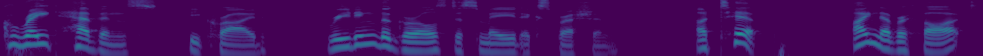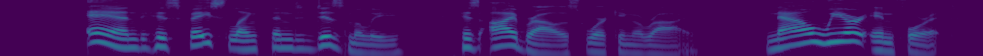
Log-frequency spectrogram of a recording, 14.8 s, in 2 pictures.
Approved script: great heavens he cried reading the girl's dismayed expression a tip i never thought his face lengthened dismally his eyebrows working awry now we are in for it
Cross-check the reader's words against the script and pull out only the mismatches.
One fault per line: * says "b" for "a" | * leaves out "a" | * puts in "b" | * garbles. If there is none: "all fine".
* puts in "and"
